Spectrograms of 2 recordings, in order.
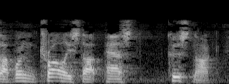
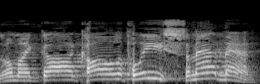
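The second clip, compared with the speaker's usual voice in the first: high, louder panicked call for police; a hammed-up frightened librarian; alarmed cry; 8 semitones higher, 4 dB louder than usual. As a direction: shout for help as if a madman is loose.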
